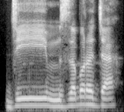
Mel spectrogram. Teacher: জিম হরফ জিহ্বার মধ্যখান থেকে উচ্চারণ হবে কারণ জিমের মাখরাজ জিহ্বার মধ্যখান থেকে হবে জিম জবর জা হা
